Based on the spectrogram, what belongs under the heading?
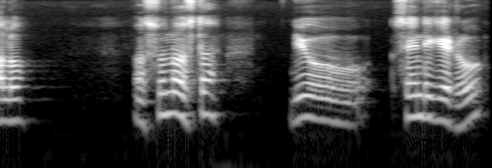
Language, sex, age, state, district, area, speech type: Nepali, male, 60+, West Bengal, Kalimpong, rural, spontaneous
